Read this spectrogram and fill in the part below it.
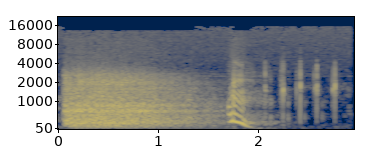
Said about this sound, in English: But the warning came too late. The great jaws snapped shut.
